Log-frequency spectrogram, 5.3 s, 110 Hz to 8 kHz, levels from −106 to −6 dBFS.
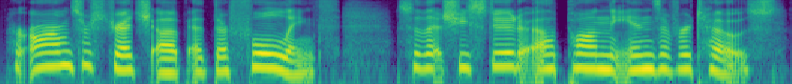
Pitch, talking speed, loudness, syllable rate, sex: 240 Hz, 215 wpm, -17 LUFS, 4.7 syllables/s, female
